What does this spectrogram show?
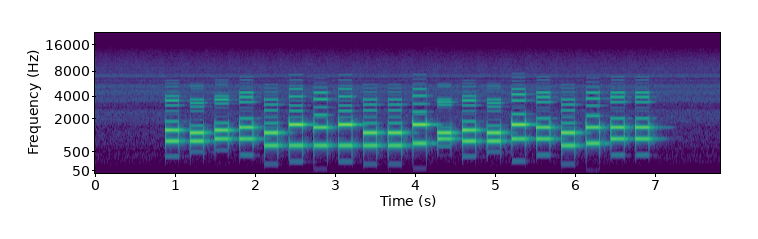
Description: DTMF, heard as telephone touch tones, dialled by machine, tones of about 170 ms. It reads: 870#1A3A11B*87D#16##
